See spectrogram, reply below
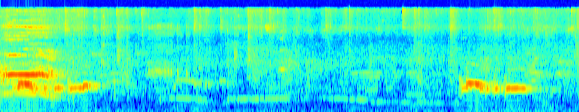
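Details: Zebra dove decoy bird, captive-bred about three to four years, calling to lure wild doves; a trilled coo phrase opens and another closes, with soft lower whistled tones in between.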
